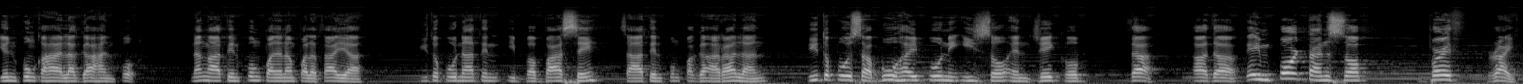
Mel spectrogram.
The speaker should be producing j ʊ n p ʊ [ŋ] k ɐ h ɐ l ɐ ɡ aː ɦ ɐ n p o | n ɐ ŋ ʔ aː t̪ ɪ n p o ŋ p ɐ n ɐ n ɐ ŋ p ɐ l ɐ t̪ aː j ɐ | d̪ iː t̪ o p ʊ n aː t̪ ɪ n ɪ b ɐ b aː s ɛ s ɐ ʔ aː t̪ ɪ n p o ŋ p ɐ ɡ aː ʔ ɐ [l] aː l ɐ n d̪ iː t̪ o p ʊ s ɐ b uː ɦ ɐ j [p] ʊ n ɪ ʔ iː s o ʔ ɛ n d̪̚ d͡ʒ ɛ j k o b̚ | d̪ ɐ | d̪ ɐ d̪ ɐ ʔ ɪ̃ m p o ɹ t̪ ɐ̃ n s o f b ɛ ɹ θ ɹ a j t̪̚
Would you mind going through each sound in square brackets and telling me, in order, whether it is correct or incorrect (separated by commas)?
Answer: correct, incorrect, correct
